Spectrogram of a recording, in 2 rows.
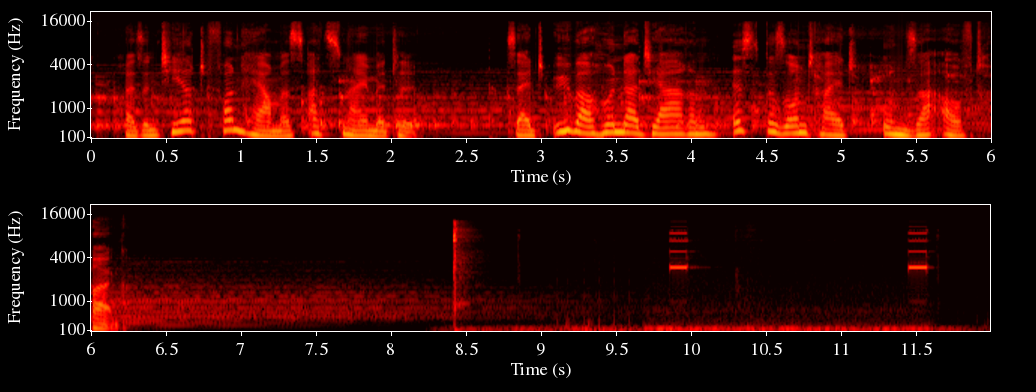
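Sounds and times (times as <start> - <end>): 
speech: 0.2 - 6.3
blood glucose meter beep: 11.5 - 11.7.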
